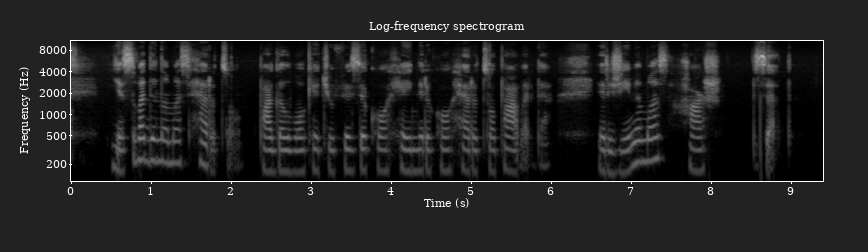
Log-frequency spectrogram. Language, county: Lithuanian, Marijampolė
